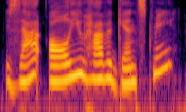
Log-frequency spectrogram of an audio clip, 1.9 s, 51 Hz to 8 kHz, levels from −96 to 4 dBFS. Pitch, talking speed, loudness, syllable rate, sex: 240 Hz, 225 wpm, -14 LUFS, 5.0 syllables/s, female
